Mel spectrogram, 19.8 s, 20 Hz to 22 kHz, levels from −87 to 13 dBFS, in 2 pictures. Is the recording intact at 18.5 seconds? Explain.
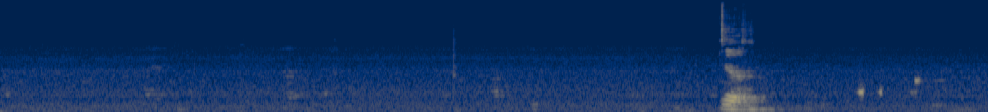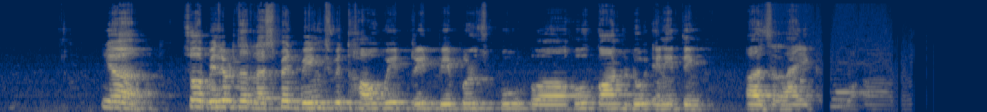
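No. Truncation distortion on a fade runs from 17.57 to 19.76 s, worst from 17.95 s: undithered low-bit rounding, consistent with about 9 bits, makes the fading speech gritty.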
